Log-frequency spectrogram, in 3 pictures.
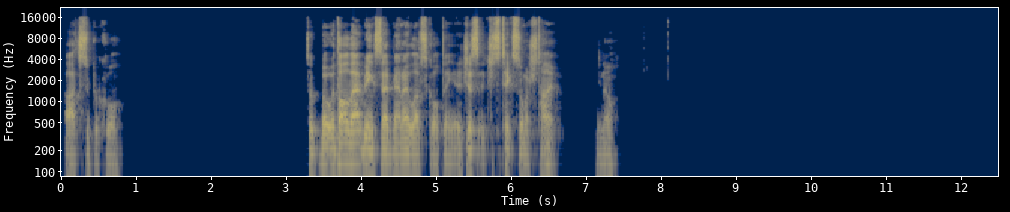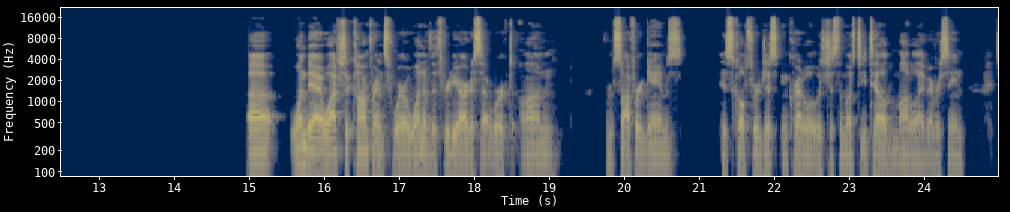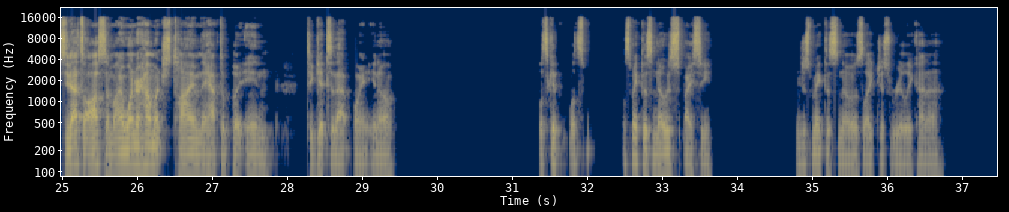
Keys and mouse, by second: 5.9 right click, 11.7 right click, 26.2 right click, 29.5 right click, 34.2 right click.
